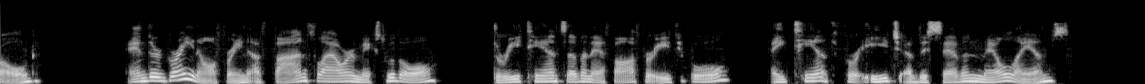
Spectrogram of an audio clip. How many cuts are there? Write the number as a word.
one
